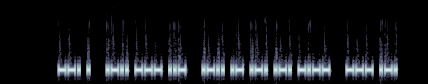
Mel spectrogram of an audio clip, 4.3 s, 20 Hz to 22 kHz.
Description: Morse code, heard as a keyed tone, about 51 wpm, 700 Hz. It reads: GE LOU LARRY OR
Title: K1USN SST QSO Practice - 50wpm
